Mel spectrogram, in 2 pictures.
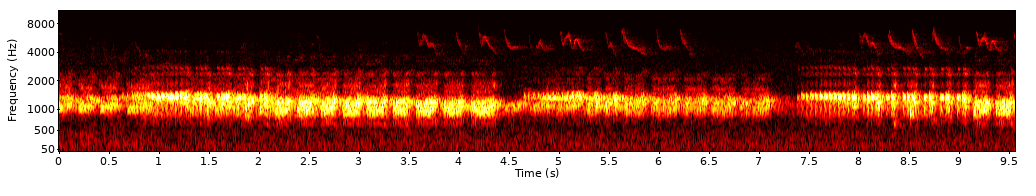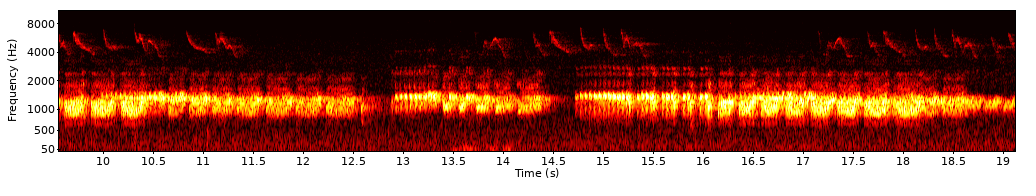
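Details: Tree frog courtship calling at 14:00 on 26 April 2018, Meiling Wulong trail, Nanxi, Tainan, Taiwan, recorded with a Canon PowerShot SX720HS: bursts of rapid, buzzy pulsed croaking separated by short gaps, with high upswept chirp series between.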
